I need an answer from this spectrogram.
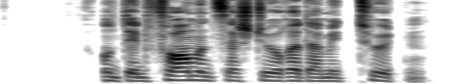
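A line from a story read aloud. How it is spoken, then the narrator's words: Loud. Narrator (German): sagte er laut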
